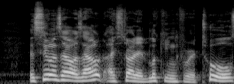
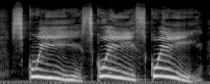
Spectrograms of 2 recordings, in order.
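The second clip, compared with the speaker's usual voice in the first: high shrill spider screeches; creature screeches; 5 dB louder, much slower than usual. Acted.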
